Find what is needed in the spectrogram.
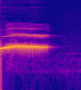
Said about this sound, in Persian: قور. صدای چیه بچه ها؟ قور. آفرین، رسید به قورباغه.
